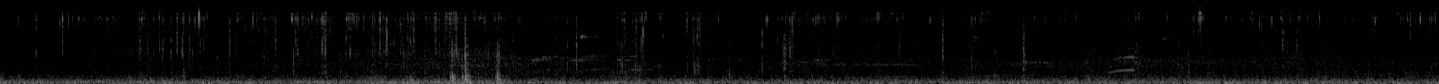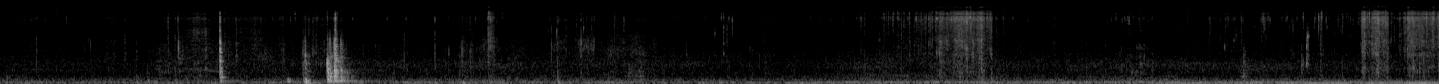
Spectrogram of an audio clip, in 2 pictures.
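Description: Wet mud being patted and pressed by hand over foil-wrapped chicken, with soft squelches and small clicks. About two-thirds of the way through, a goose honks twice, briefly and loudly. Near the end comes the crinkle of aluminium foil being handled.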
